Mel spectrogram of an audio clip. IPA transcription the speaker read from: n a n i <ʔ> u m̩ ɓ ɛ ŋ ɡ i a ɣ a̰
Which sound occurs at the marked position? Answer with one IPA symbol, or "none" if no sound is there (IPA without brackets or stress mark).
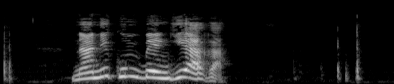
k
